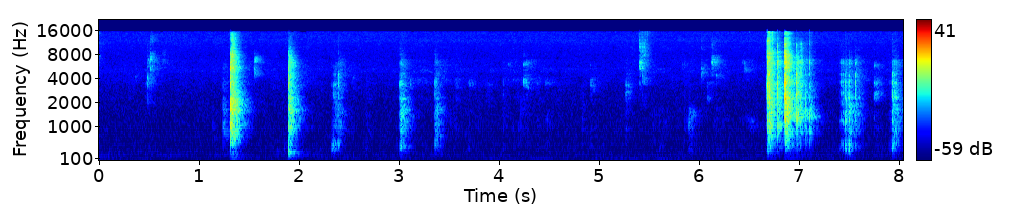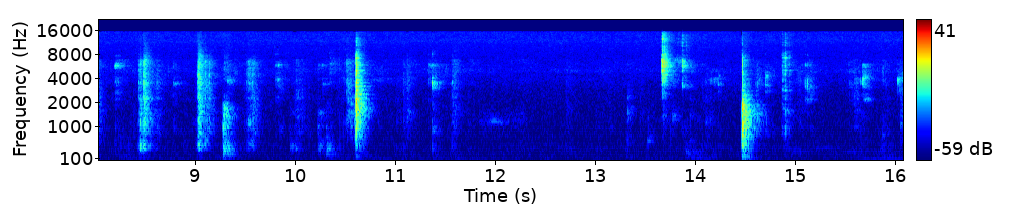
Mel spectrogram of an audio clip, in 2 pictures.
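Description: A person biting and chewing a hard, dense chunk of dried edible clay: irregular sharp crunches as it breaks between the teeth, the loudest about seven seconds in. The clay is very hard to bite off.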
